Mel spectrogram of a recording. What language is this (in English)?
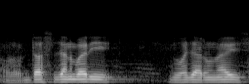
Maithili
